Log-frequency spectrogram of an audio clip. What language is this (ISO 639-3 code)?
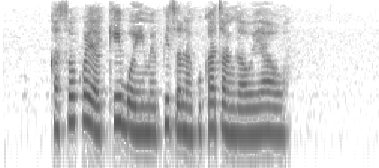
swa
